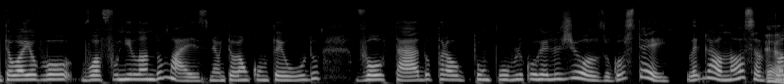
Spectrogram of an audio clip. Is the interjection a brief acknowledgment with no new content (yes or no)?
no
